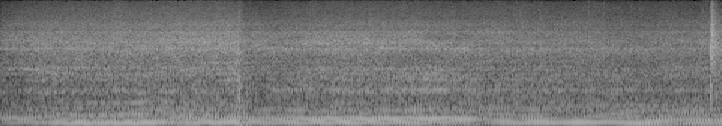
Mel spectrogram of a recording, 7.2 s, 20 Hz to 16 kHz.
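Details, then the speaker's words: Infiniti G35X exhaust after repairing multiple exhaust leaks, cold day: revs climb and settle with a smooth, even, tight note, no puffing or ticking; now sounds like a normal car, healthy exhaust. "let's see how this exhaust sounds sounds so much better awesome actually sounds like a normal car now"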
